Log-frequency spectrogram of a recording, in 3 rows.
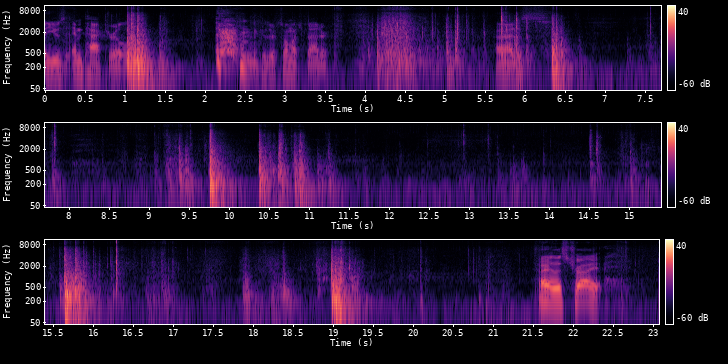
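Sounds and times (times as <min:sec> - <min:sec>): heavy metal clunks and knocks: 0:01.0 - 0:01.7, 0:04.1 - 0:06.8, 0:09.1 - 0:11.5, 0:15.0 - 0:16.3, 0:17.8 - 0:19.6.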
